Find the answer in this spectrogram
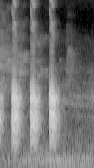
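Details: Javan myna, called jalak kebo locally, giving three loud, harsh squawks about a third of a second apart, recorded as a lure to prompt other mynas to sing.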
